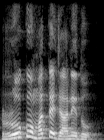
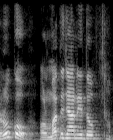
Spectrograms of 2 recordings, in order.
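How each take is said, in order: First: The pause comes after the second word, मत. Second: The pause comes after the first word, रोको.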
